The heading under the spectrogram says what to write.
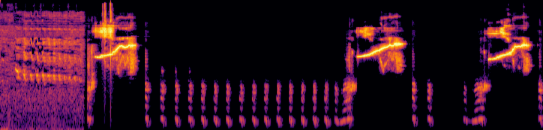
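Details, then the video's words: Wild birds singing: loud, high whistles sweeping upward, alternating with long runs of short, evenly spaced lower notes, opening with a few falling harmonic notes. "Natural Beautiful Real Sounds of Birds"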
